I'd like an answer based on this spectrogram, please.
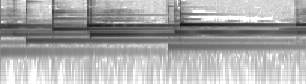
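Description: Music: a slow lullaby melody of bell-like struck notes in the glockenspiel or music-box register, about five notes in two seconds. Each note is left ringing over the next, and the longest-held note comes just past the middle.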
